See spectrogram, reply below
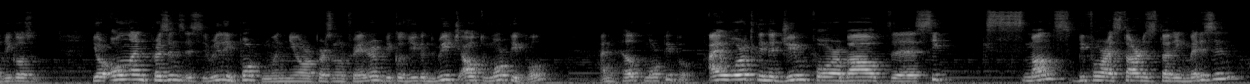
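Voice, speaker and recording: Brief: man, 20s, personal trainer vlogging; earnest, repetitive, high voice over faint background music. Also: roomy sound. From Norway. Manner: earnest, repeats himself, frequent "you know". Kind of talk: earnest fitness vlog monologue.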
